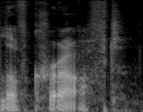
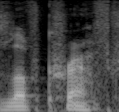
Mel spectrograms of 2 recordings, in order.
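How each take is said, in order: First: The vowel is said long. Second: The vowel is said short.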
